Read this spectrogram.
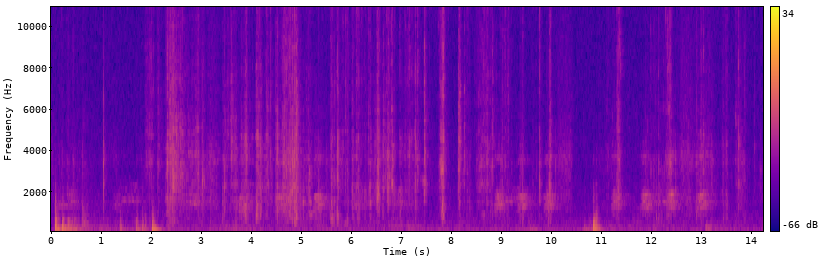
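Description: Scissors snip through paper up close.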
